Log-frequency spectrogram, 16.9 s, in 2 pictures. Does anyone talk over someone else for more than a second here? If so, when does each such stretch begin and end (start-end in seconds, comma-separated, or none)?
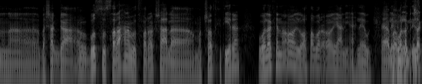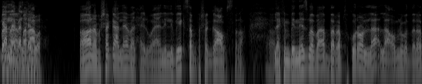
7.6-9.2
